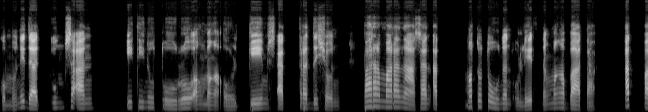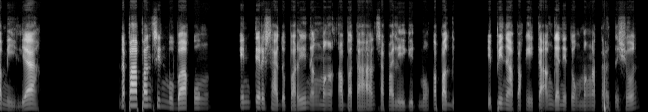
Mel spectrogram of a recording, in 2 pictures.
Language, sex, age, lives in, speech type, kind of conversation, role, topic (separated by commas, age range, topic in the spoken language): Filipino, male, 35-39, Philippines, read, expert-assistant, expert, Paano nagbabago ang kultura ng isang bansa sa paglipas ng panahon?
